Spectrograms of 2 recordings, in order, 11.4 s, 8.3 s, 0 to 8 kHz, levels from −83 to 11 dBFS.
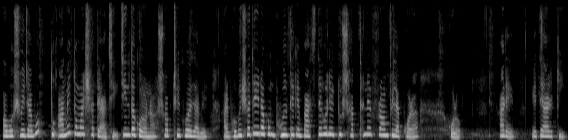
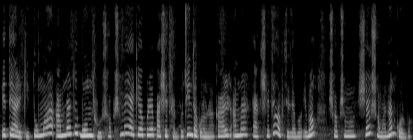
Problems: background sounds at intervals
